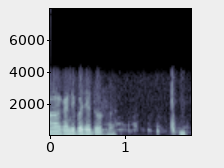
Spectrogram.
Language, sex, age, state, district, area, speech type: Tamil, male, 18-30, Tamil Nadu, Thoothukudi, rural, conversation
